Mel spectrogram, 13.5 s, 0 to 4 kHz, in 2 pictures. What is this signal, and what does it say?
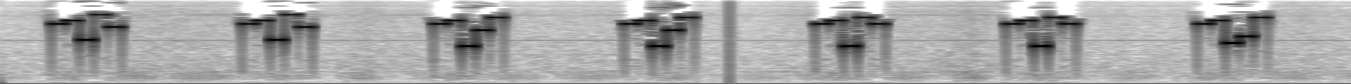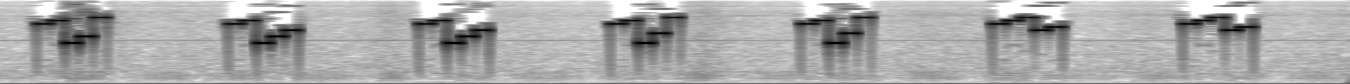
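Five-tone selective call (ZVEI), heard as quick runs of five tones, tones of about 70 ms. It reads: 89337 89337 89160 89160 89108 89108 89240 89240 89246 89246 89250 89250 89067 89067
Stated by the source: ZVEI five-tone selective call 89075 received by SDR.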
